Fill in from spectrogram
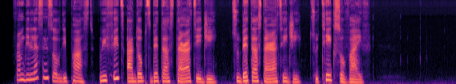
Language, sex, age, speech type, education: Nigerian Pidgin, female, 30-45, spontaneous, tertiary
